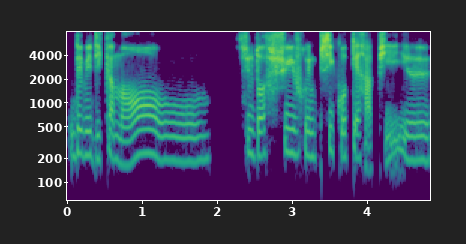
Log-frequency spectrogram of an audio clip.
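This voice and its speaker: A woman in her fifties, her voice altered by a voice changer, leaving a measured, hesitant listener message. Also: steady tone, a little mellow, no echo. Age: 50s. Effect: voice changer, pitch-shifted disguised voice.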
